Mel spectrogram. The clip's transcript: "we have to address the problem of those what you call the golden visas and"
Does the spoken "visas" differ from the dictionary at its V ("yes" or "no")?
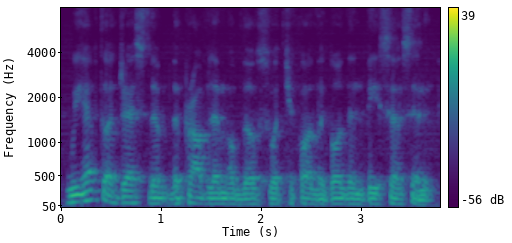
yes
